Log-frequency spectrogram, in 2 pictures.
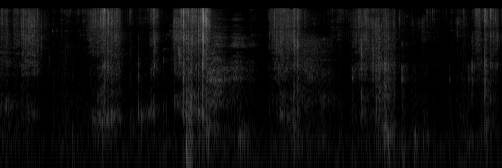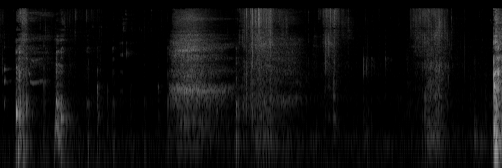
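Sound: crunchy food being chewed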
